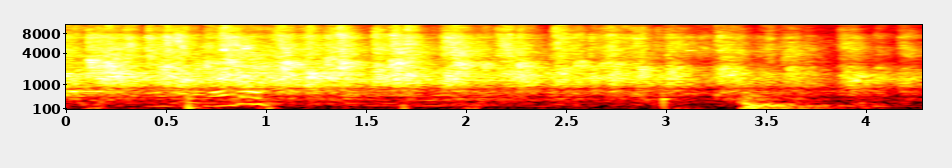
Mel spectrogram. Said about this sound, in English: So we're super excited he could be here. Let's give him a round of applause one more time as he shares with us.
